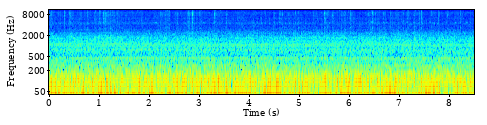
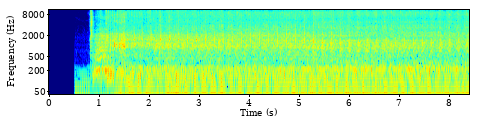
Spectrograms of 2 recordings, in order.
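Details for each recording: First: KamAZ 740.13 V8 diesel after repair of cylinder 8 knock from scored liner, new FM 740.30 pistons fitted, during break-in: steady, smooth low idle with no knocks or ticks; healthy. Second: KamAZ 740.13 diesel, knock located by ear near cylinder 8, fading but not vanishing when its injector line is loosened; scoring on cylinder 8 liner seen with pan off: catches and idles with dull, regular knock; piston knock.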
